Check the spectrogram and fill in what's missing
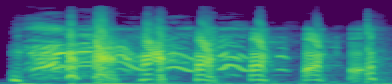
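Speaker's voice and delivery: shrieking laugh, way up high; a real delighted high cackle; high burst of laughter. Real, not acted. Watching the movie, cracks up with a high laugh. Loves the scene.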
